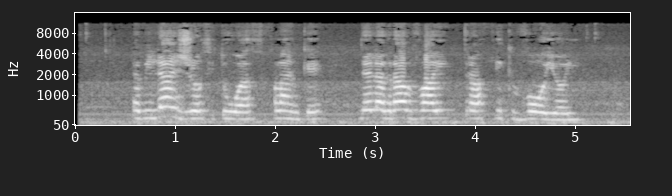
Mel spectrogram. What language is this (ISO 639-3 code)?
epo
